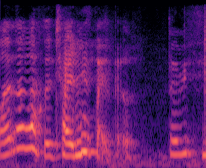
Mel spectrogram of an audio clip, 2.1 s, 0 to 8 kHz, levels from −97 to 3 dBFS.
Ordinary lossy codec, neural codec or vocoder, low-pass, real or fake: none; codec, 16 kHz, 4 kbps, FreqCodec, smaller model; 7.2 kHz; fake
